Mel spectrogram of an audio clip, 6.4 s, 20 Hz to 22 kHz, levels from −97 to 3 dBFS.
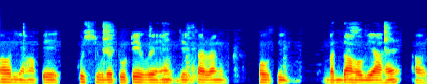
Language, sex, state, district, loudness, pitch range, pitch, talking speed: Hindi, male, Bihar, Bhagalpur, -17 LUFS, 125-130 Hz, 125 Hz, 160 wpm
